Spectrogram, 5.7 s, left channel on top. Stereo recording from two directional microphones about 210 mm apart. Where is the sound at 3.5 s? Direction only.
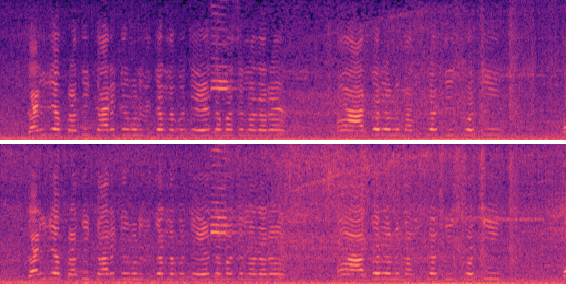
20° left (ahead or behind).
